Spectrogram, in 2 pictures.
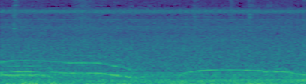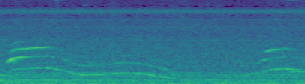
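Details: Stray cats fighting at night, a series of long undulating yowls rising and falling, one sharper higher wail midway, the cries overlapping as two voices trade growling screams against a steady hum.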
